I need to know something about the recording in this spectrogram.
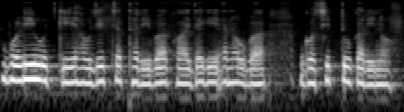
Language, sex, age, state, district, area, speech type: Manipuri, female, 45-60, Manipur, Churachandpur, urban, read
